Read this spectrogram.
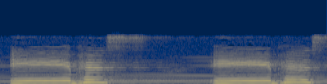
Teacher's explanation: ವಿಸರ್ಗದ ಉಚ್ಚಾರಣೆ ಇಲ್ಲಿ ಅರ್ಧ ಸ ರೀತಿ. ಭಿ ಮಹಾಪ್ರಾಣ ರಸ್ವ ಇದೆ.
